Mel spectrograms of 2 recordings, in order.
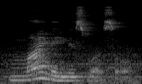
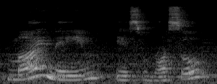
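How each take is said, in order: First: The words run together with linked sounds. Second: Each word is said separately with breaks. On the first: The speaker calls it right. "you combine that my name plus is" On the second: The speaker calls it wrong. "I did not say, my name is Russell separately"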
